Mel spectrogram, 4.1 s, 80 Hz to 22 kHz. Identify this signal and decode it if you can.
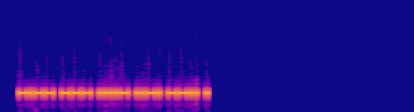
Morse code, heard as a keyed tone, about 44 wpm, 700 Hz. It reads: YO4FZE
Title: DXCC-100 Call Signs - 6 Characters - Repeated 2x - 45wpm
